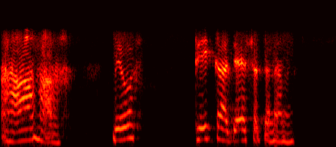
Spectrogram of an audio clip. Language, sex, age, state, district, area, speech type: Sindhi, female, 60+, Gujarat, Surat, urban, conversation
